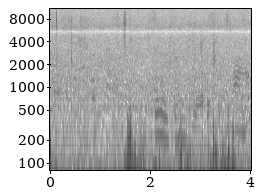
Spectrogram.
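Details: Barbary macaques give short, arched, tonal calls over low thumps and background rumble.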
